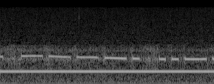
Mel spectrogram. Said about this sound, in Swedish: Här har jag lagt mig precis på samma ton. Och när jag vrider på frekvensspelaren i ratten så hör jag att han flippar iväg.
